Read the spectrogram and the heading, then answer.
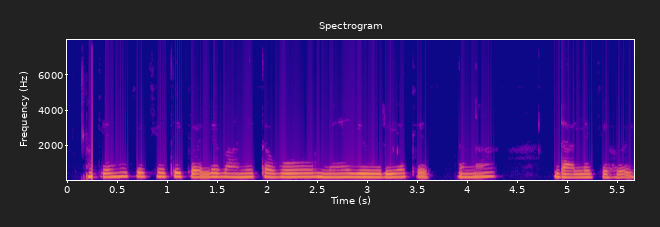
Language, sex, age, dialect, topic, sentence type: Bhojpuri, female, 25-30, Southern / Standard, agriculture, question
